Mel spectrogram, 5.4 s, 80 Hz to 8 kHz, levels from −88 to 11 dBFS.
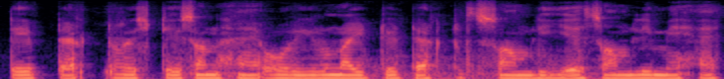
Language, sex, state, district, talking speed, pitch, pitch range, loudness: Hindi, male, Uttar Pradesh, Shamli, 130 wpm, 120 Hz, 120-125 Hz, -17 LUFS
